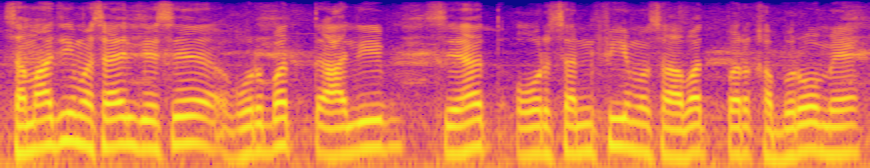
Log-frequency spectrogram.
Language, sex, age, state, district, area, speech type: Urdu, male, 18-30, Delhi, North West Delhi, urban, spontaneous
